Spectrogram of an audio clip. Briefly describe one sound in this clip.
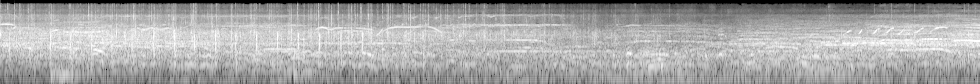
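A large crowd cheers and screams outdoors.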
